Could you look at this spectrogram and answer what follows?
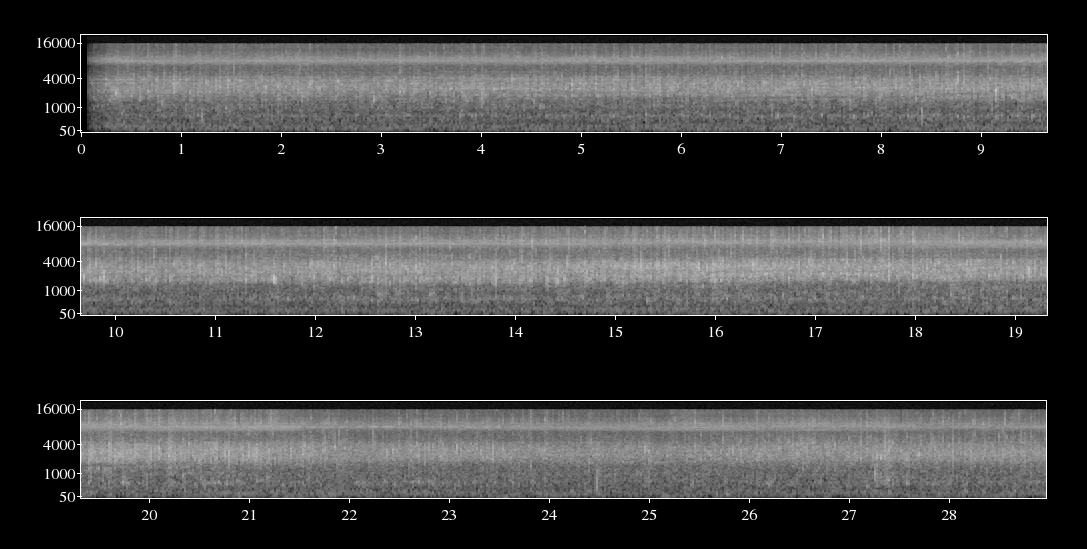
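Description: Water trickling and running through the channels of flooded rice paddies after rain, a steady rush that grows a little louder midway.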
